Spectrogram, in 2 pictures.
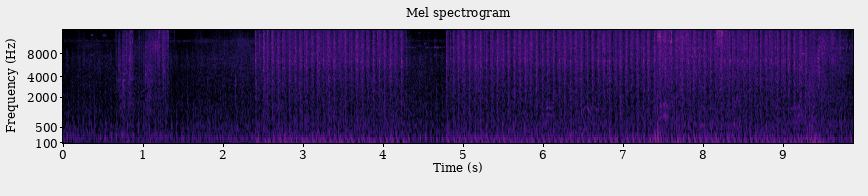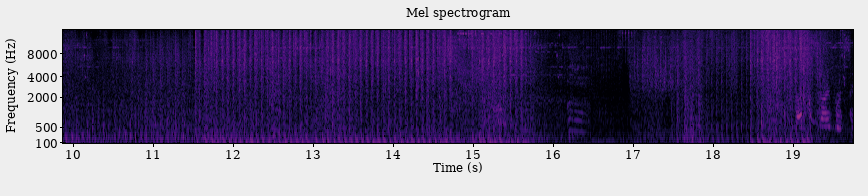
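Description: Rapid automatic gunfire and dense battle noise in a video game, loud continuous bursts over a rumbling mechanical drone, easing off near the end with a few final shots.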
